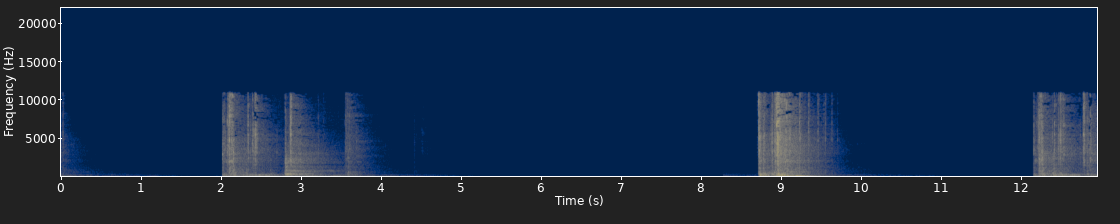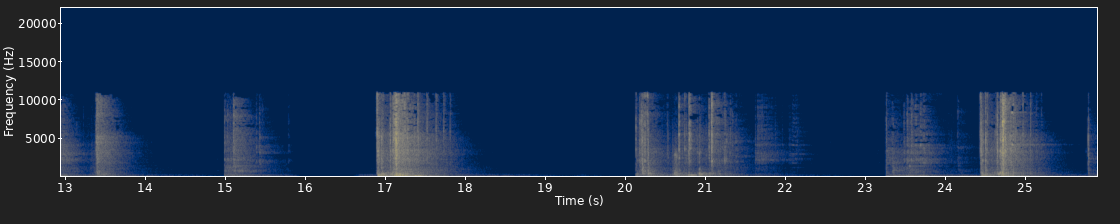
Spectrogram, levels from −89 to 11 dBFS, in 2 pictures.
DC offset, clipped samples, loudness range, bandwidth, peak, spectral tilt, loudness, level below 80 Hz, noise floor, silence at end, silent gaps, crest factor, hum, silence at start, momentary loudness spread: under 0.1%; under 0.1%; 14 LU; 11.5 kHz; -2 dBFS; -2 dB/octave; -28 LUFS; -46 dBFS; under -90 dBFS; 0.7 s; 6.13-8.29 s, 11.59-11.73 s, 11.89-11.94 s, 12.00-12.12 s, 15.95-16.61 s; 34 dB; none; 0 s; 27 LU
